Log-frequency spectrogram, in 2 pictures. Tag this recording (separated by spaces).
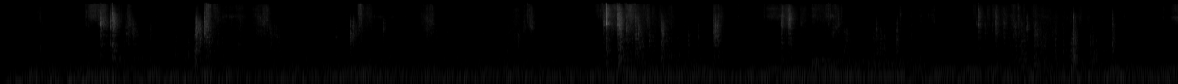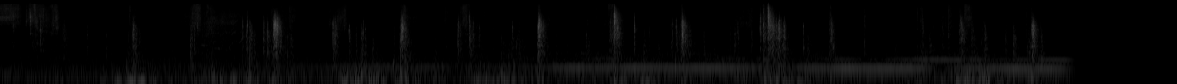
Leaf Paper Falling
